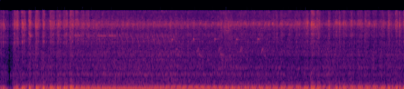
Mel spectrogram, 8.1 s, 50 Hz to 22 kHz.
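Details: 1992 Nissan 300ZX non-turbo, newly acquired on a trade: a deep idle with a lopsided, stumbling exhaust beat, dropping a pulse every few firings; a steady, bad misfire at idle, cause unknown.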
